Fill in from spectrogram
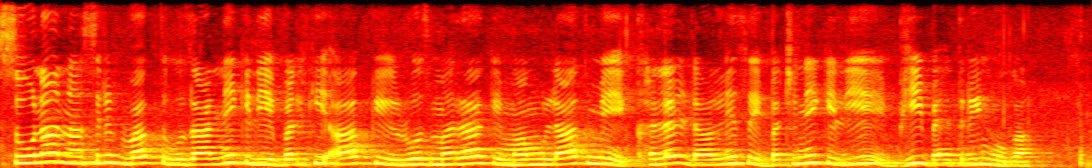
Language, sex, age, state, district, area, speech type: Urdu, female, 30-45, Bihar, Supaul, rural, read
